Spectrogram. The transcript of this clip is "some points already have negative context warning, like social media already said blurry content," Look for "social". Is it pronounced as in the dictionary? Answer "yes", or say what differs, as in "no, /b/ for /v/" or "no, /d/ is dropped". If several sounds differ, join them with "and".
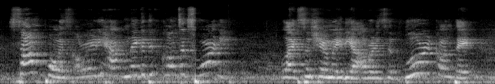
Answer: yes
